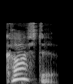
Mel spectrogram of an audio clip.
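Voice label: "costive", British English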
